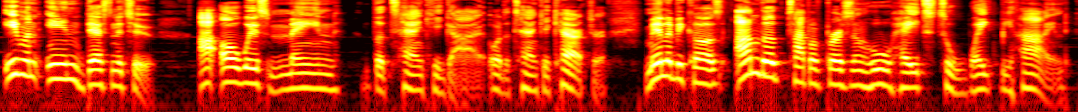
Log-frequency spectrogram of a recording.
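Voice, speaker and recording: A young Nigerian man with a Nigerian accent hosts a casual viewer Q&A. His voice sits at a middling pitch, and he talks in a loose, relaxed way, dropping in fillers and "you know" as he goes. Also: measured pace, soft background music. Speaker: gaming channel host.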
